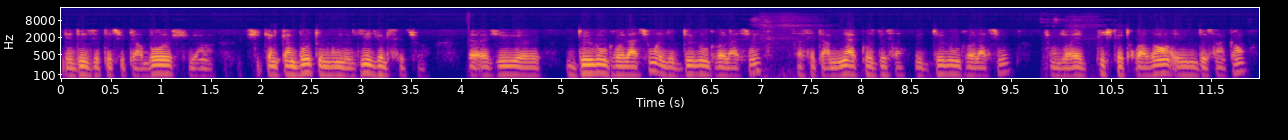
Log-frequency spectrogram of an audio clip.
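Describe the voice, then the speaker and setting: Brief: low, husky male caller, earnest and halting, dry tinny phone line. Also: steady tone, no echo. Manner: earnest, halting, many fillers. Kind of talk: earnest personal confession.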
